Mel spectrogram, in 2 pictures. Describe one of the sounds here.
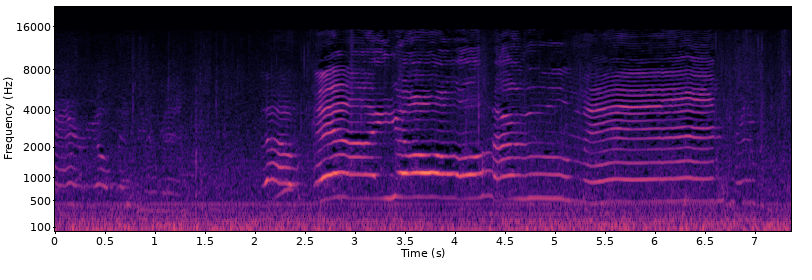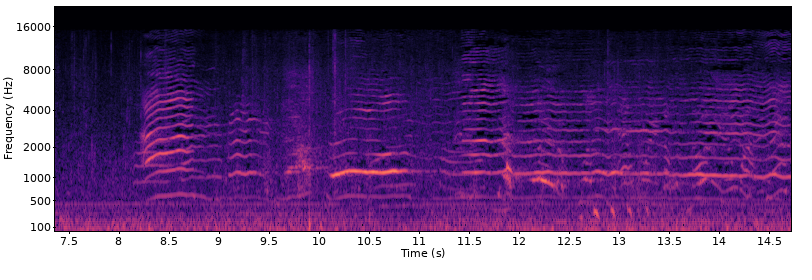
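Water splashes gently as children swim.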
